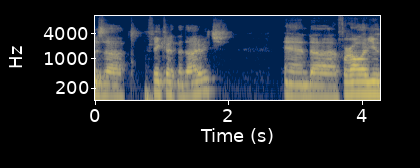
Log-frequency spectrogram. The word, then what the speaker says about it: Nadarevic: That's the real pronunciation of the name. People are always anglicizing it and changing it.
